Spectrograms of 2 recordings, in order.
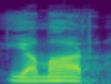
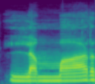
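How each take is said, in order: First: The word begins with a Y sound. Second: The word begins with a clear L sound. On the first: The speaker calls it right. "दो एल मतलब य" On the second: The speaker calls it wrong. "लमार नहीं"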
